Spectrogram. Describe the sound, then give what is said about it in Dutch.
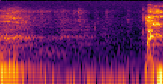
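A dog gives a short, abrupt vocalization close to the microphone near the end, after a low hum and a stretch of quiet room tone. “dat is een hond die er even zo'n dag komt zijn.”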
